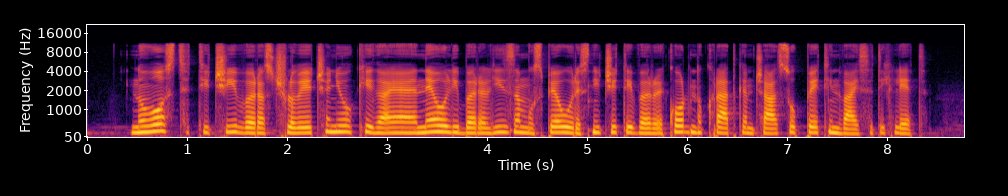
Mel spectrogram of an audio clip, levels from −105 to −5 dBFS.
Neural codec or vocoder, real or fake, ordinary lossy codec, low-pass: none; real; none; 10.8 kHz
